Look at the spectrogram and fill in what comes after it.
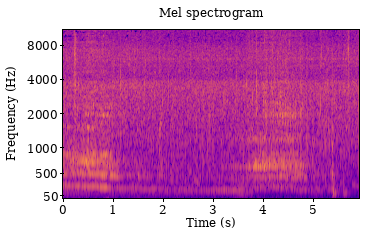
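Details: A herd of Asian elephants harassed by a tiger in Royal Belum State Park, Perak, Malaysia, gives deep, droning rumbles overlaid with higher, moaning roars that swell and fade.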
